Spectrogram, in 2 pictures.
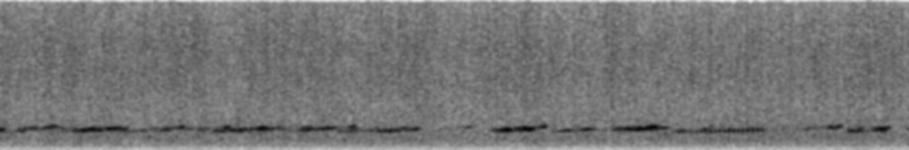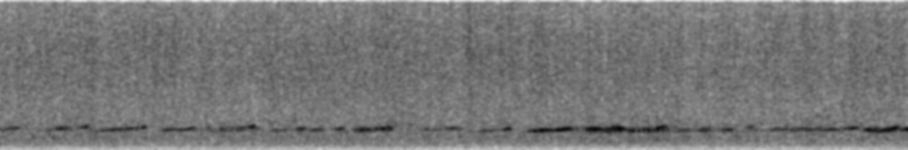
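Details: Frogs calling by a river in a pristine forest, a steady band of rapid, trilled pulses repeating in bursts throughout, over constant rushing water noise.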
